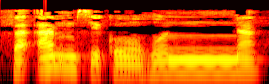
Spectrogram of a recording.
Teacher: بين الهمزة همزة القطع، فأمسكوهن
